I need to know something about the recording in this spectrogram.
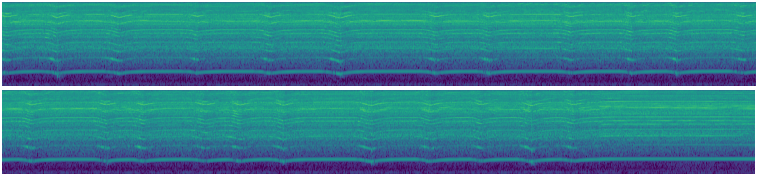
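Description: Master Carver flex-shaft rotary carver spinning a small rounded burr at high speed. Its whine dips briefly in pitch about once a second as the burr is pressed into the wood to carve each small dimple. Near the end it runs steadily without dips.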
